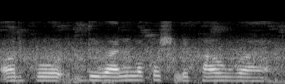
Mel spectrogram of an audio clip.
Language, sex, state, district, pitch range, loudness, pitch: Hindi, female, Bihar, Muzaffarpur, 175-190 Hz, -17 LUFS, 180 Hz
